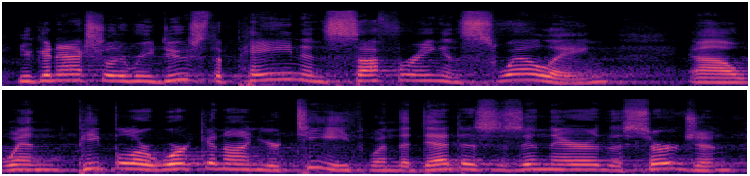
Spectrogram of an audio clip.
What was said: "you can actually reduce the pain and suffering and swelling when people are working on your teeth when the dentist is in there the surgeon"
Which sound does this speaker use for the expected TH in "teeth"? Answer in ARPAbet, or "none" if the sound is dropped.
TH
